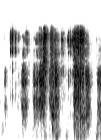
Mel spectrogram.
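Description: Hook-and-loop fastener straps being peeled open, a series of short tearing rips as the straps are undone to release the battery.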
